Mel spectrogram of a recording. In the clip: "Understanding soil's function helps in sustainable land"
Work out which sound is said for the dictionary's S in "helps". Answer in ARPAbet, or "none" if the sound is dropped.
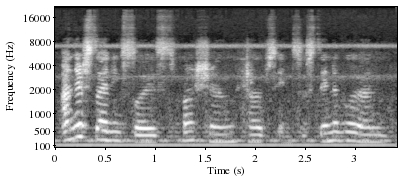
S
